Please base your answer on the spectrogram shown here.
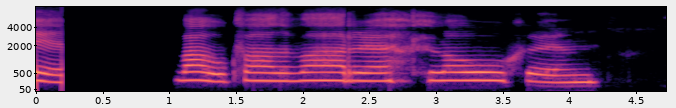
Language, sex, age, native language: Icelandic, male, 8, Icelandic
